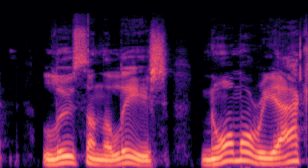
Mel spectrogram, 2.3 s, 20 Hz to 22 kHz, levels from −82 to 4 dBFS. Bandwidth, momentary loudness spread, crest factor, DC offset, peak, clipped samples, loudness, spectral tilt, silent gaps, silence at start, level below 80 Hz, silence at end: 14 kHz; 7 LU; 12 dB; under 0.1%; -2 dBFS; under 0.1%; -14 LUFS; -5.5 dB/octave; none; 0.3 s; -52 dBFS; 0 s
